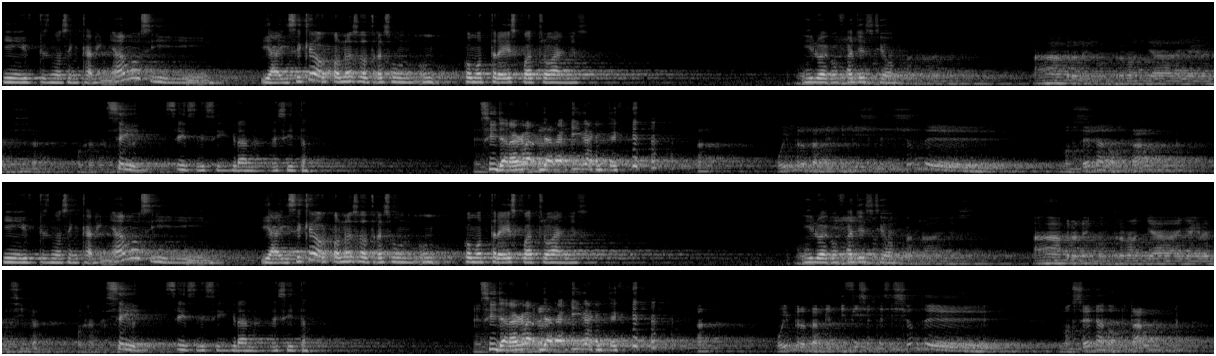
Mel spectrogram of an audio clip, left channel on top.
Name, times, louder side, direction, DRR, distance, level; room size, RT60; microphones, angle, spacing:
voice 1, 0.0-2.1 2.6-5.8 8.0-9.0 13.2-13.6 13.9-15.2 16.9-18.7, equal, ahead, 7 dB, 0.8 m, -26 dB
voice 2, 7.8-9.7 10.3-12.5 12.9-13.3 16.8-17.6 19.1-19.2 19.9-22.0 22.7-23.9, right 1 dB, 75° right, 6 dB, 3.1 m, -36 dB
25.0 x 20.0 x 6.4 m, 3.0 s
head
